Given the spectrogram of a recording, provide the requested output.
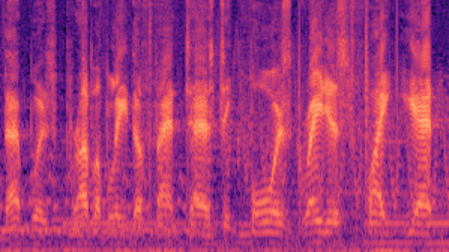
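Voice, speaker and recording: An actor playing a gruff, wisecracking brawler of a superhero on a 1970s record, telling his story in sardonic tough-guy slang. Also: lowish voice, little pitch movement, a little slow, close to an everyday voice. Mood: wry, boastful.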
